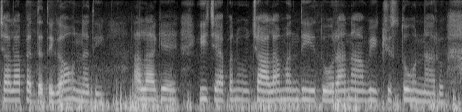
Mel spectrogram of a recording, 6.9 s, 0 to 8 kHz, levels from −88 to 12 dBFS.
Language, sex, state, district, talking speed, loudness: Telugu, female, Telangana, Karimnagar, 105 wpm, -18 LUFS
